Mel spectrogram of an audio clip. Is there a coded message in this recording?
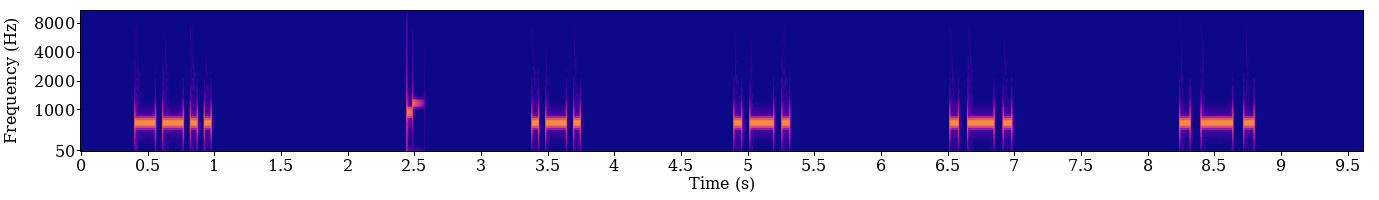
Yes: Morse code from 0.4 to 8.8 s, heard as a keyed tone, about 20 wpm, spaced as for 6 wpm, 700 Hz. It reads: Z RRRR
